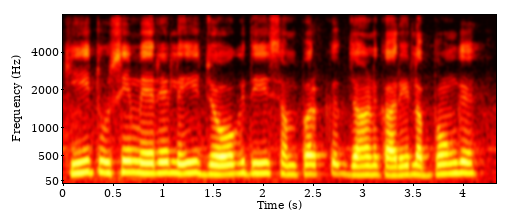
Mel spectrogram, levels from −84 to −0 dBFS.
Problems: background sounds at intervals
